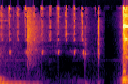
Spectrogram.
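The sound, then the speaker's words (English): A small bell rings in a quick series of light, metallic dings, then gives way to a louder, harsher clatter at the very end. No one speaks. “I went immediately reaching for the bell.”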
